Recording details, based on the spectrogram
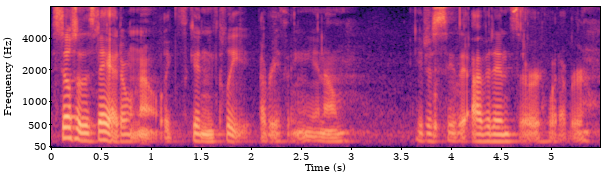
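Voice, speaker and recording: With an American accent, a woman talks at a very fast pace, her loudness swinging widely. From Michigan, USA. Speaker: mother of incarcerated son. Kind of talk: interview answer.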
